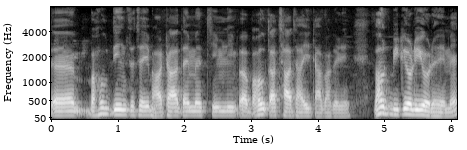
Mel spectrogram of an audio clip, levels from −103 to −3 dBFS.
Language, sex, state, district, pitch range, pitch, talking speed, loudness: Maithili, male, Bihar, Madhepura, 100-130 Hz, 110 Hz, 165 wpm, -17 LUFS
